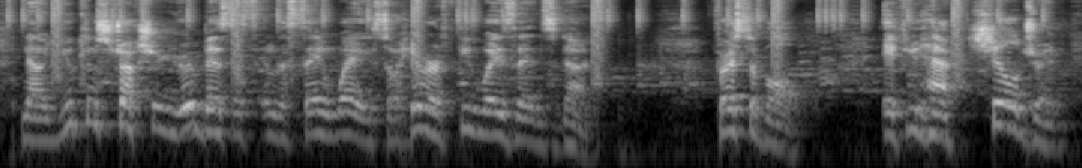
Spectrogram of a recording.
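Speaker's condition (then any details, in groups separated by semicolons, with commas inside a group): No condition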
